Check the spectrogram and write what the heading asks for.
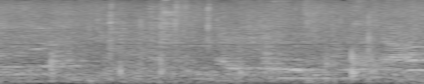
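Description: Indistinct chatter in a hall, with scattered footsteps and small knocks of shoes on a wooden floor as people walk about.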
